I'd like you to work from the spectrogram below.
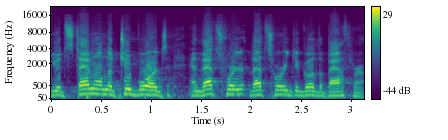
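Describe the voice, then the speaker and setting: Lively intonation marks this man's voice, which has a fairly high pitch. He speaks with a Midwestern American accent. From US Midwest, rural Iowa. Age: 70s. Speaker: guest preacher. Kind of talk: testimony. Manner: halting, many fillers and repeats.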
